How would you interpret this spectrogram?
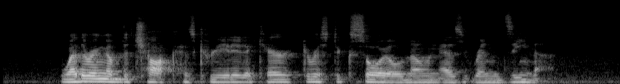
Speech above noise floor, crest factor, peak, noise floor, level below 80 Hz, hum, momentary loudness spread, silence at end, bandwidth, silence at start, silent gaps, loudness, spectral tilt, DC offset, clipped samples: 35 dB; 20 dB; -4 dBFS; -57 dBFS; -54 dBFS; none; 12 LU; 0.7 s; 10.5 kHz; 0.6 s; none; -23 LUFS; -8 dB/octave; under 0.1%; under 0.1%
